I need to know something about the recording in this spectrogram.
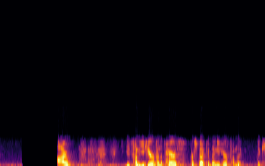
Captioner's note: laughs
